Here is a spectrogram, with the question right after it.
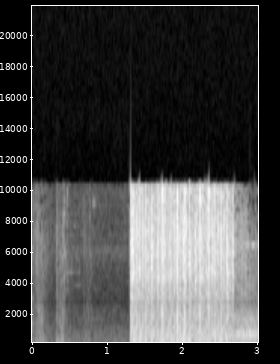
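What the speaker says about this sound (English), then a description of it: "with the recoil on this, this gun is pretty nuts" Rapid automatic gunfire from a gun in a video game, likely a competitive shooter match, bursts in suddenly and loud after a quiet moment, then runs as a dense, steady stream of shots to the end, with no talking.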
